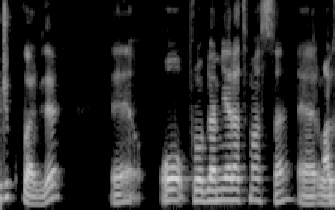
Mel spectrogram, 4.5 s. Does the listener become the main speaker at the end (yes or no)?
yes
